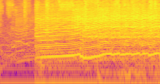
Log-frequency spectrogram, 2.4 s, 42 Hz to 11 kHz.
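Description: A drag race car launching at the start line of a Forza Horizon 4 drag mod race: a steady idle, then a sudden loud jump into a high, strained engine whine that dips briefly at the shift before climbing again, close and constant.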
